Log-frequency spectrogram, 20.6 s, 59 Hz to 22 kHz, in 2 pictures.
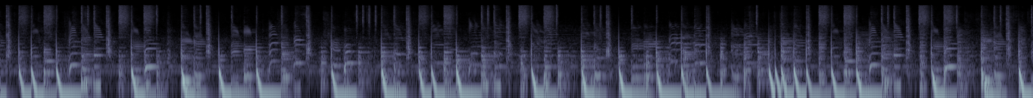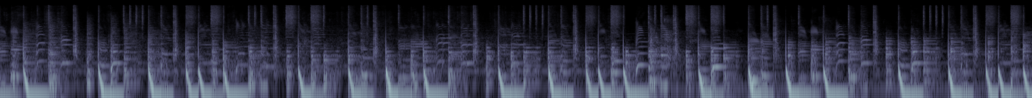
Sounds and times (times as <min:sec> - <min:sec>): Music: 0:00.0 - 0:20.6.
